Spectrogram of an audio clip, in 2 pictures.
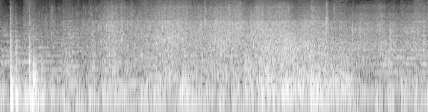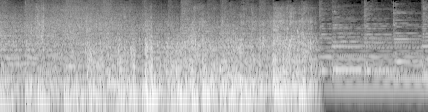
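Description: Water splashing and lapping around a kayak, with music underneath. About nine seconds in, this cuts off and gives way to plucked-string music alone.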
